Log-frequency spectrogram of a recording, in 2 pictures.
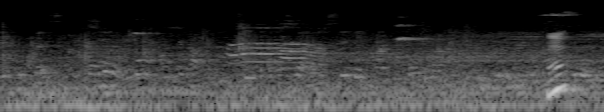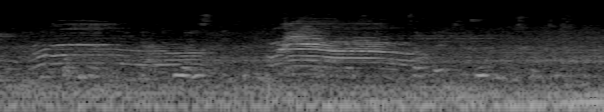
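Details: Waiting outside the door for food, a tall cat makes several softer, brief meows with bending tones, one sharp squeak near the middle, over a low background hum.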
